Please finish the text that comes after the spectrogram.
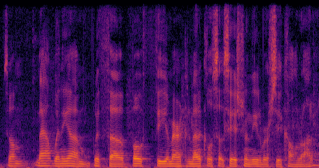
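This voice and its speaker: A man's voice: on the low side, little pitch movement, rapid-fire, a little hiss or hum. A man asking a panel a question from the floor, thoughtful and hesitant, with frequent fillers. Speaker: audience member asking a question. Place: conference hall.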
